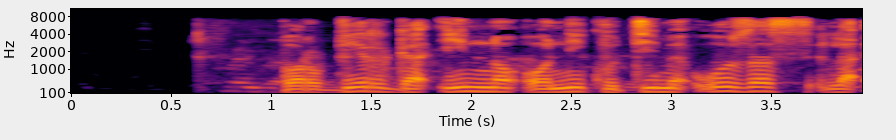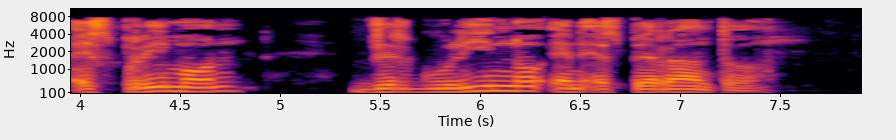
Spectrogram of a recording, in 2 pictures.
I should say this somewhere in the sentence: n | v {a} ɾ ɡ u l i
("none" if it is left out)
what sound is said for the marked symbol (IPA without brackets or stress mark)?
i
